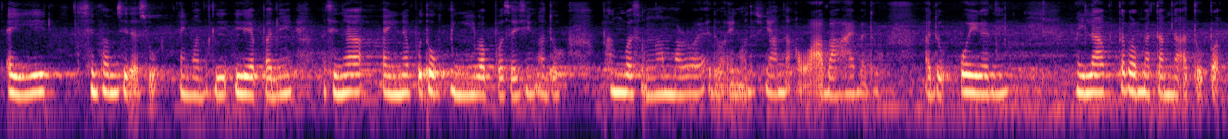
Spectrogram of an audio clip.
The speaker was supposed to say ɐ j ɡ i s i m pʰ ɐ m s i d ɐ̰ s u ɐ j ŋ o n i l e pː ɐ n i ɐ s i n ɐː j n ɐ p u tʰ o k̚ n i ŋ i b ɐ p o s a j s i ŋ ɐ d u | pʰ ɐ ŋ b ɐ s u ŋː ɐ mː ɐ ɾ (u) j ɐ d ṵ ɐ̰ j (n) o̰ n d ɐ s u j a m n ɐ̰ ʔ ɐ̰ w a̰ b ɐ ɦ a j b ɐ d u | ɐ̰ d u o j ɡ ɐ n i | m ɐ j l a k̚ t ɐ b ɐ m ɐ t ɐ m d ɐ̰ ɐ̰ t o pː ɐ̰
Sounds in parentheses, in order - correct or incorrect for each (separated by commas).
incorrect, incorrect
